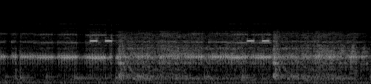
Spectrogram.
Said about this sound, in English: And this is MIDI. The weird thing is that it has a little bit of reverb on it, which makes no sense to me. Here we go.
